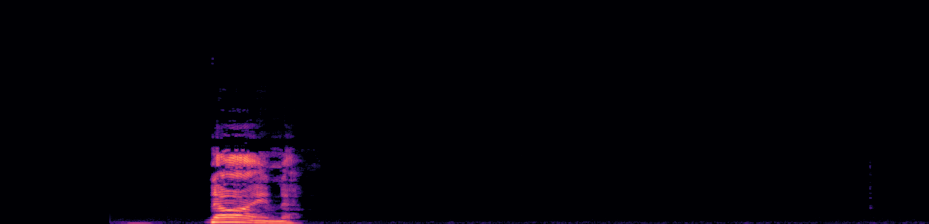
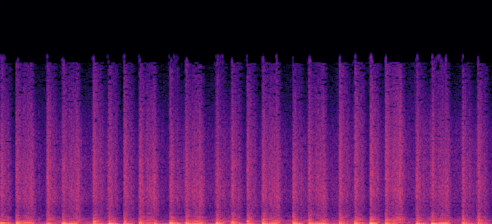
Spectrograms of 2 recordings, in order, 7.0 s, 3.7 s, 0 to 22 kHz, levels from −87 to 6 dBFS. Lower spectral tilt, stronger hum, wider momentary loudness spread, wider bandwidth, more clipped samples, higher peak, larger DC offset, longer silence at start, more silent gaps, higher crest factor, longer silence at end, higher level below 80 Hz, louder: second, -2.5 dB/octave vs -4.5 dB/octave; neither; first, 13 LU vs 2 LU; second, 10 kHz vs 17 kHz; neither; first, 0 dBFS vs -4 dBFS; neither; first, 1.55 s vs 0 s; neither; first, 24 dB vs 18 dB; first, 4.75 s vs 0 s; second, -66 dBFS vs -26 dBFS; first, -15 LUFS vs -23 LUFS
